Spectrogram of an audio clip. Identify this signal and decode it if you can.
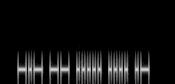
Morse code, heard as a keyed tone, about 44 wpm, 700 Hz. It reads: KM5HA
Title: USA Call Signs 45wpm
